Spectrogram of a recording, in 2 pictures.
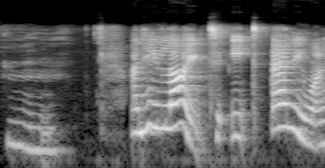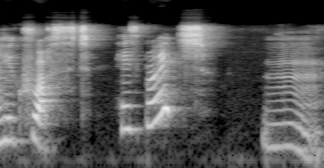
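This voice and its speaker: A woman teacher reading a picture story aloud to young children, drawing out key words and pausing to ask them questions. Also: fairly high pitch, sing-song, sharp tone, muffled recording. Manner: exaggerated, drawn-out words with questions to the listeners. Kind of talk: animated read-aloud storytelling with asides to children.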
